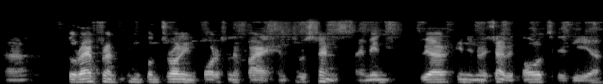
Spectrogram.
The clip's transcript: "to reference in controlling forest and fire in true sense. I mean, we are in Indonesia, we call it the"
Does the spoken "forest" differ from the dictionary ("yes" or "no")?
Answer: yes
